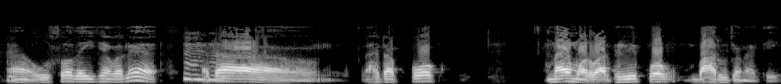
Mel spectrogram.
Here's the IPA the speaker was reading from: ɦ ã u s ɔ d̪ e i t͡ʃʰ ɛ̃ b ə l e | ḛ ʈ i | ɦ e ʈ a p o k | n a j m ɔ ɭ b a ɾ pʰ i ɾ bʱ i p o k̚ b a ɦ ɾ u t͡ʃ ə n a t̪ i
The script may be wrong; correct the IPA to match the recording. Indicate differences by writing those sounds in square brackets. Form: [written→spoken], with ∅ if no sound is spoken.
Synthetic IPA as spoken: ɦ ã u s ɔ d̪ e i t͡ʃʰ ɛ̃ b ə l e | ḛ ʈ [i→a] | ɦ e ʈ a p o k | n a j m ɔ [ɭ→ɾ] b a ɾ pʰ i ɾ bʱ i p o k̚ b a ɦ ɾ u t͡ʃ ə n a t̪ i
